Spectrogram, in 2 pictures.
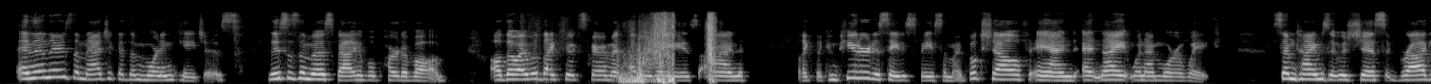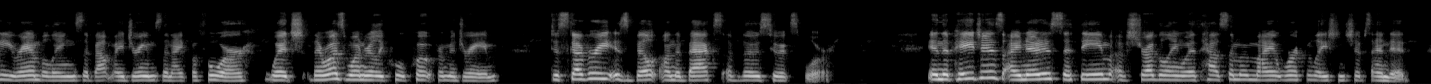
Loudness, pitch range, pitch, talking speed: -21 LUFS, 190-235 Hz, 210 Hz, 190 wpm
